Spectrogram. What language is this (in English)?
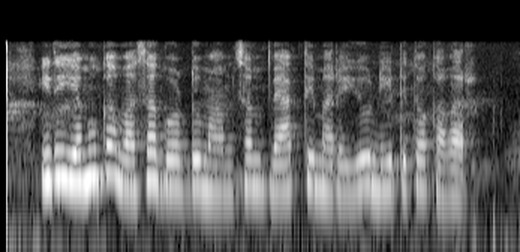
Telugu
